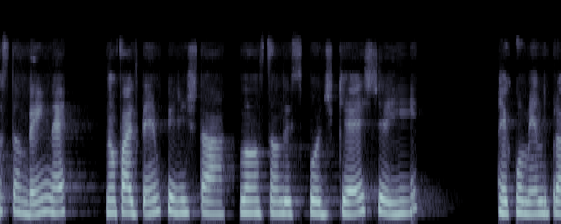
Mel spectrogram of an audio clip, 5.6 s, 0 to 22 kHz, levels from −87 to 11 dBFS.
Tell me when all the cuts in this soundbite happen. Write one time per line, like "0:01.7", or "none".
0:01.4
0:02.3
